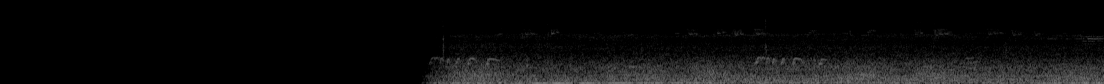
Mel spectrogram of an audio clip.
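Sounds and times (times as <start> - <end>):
small birds chirping: 4.2 - 11.0
steady low rumble: 4.3 - 11.0.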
